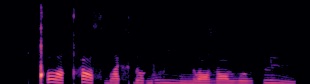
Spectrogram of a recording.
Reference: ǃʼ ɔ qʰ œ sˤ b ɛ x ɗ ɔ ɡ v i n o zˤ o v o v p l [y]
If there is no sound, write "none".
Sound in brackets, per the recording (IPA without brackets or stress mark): y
